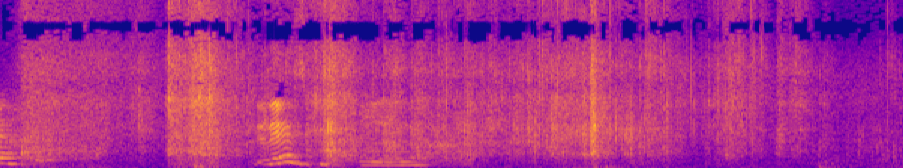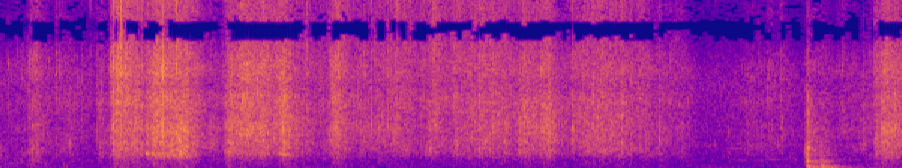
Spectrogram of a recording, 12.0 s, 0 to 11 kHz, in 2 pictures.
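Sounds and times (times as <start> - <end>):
rustling and crinkling handling noise: 0.0 - 12.0.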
